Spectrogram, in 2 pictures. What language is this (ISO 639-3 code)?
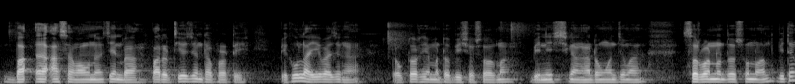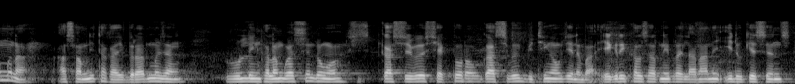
brx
